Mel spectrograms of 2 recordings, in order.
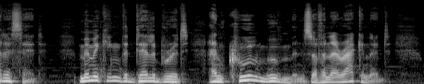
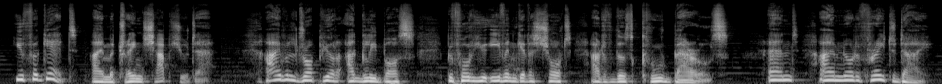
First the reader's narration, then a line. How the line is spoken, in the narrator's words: Prasad said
